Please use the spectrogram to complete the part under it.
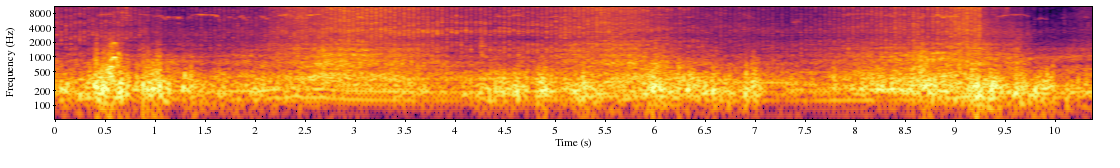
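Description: Kart tyres scrub and skid on rough asphalt.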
